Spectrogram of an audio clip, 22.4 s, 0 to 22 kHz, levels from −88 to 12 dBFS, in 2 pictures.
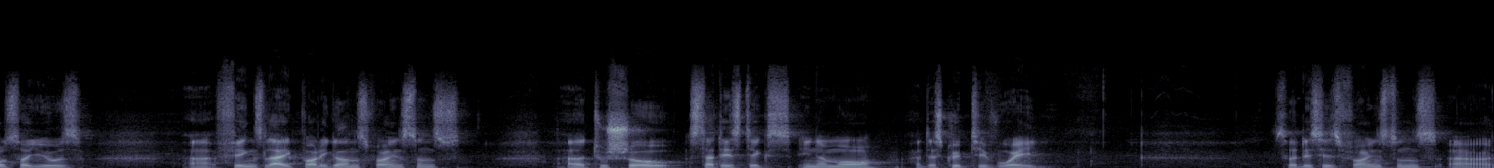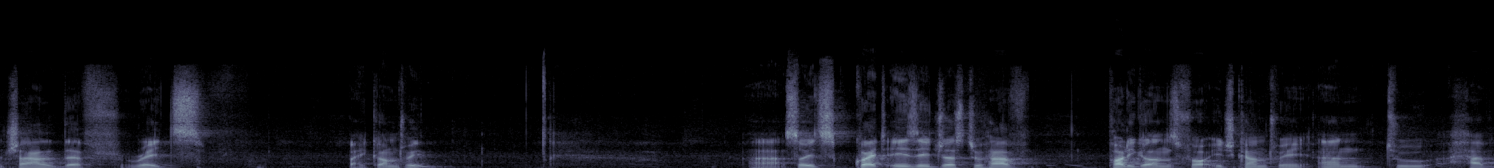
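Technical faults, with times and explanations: No technical faults can be heard anywhere in the audio. Nothing in it interrupts, distorts or drops away at any point.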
